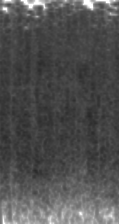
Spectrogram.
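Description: An audience at a training seminar breaks into sustained applause, a dense, steady clatter of many hands clapping at an even loudness throughout, with no voices heard above it.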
